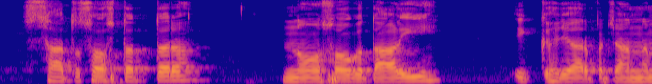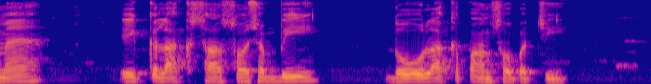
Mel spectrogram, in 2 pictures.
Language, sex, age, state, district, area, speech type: Punjabi, male, 18-30, Punjab, Mohali, rural, spontaneous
